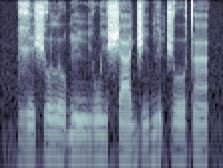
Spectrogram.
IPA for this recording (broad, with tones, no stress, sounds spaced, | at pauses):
ɣ e˨ ʃ o˦ l o˧ ɓ ĩ˧ ŋ i˧ w i˧ ʃ aː˧ d͡ʒ i˨˦ b ĩ˦ t͡ʃ oː˧ t ã˧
